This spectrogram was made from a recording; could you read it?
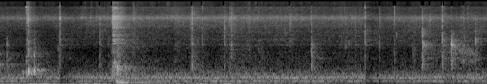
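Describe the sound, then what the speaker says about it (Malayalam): Mustard seeds and fenugreek sputter in hot oil while mango puliyanchi is being made: a steady frying sizzle with scattered sharp pops and crackles, close and fairly loud, with no voices. "കടുക് പൊട്ടി വരുമ്പോൾ കുറച്ച് ഉലുവട്ട് കൊടുക്കാം"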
